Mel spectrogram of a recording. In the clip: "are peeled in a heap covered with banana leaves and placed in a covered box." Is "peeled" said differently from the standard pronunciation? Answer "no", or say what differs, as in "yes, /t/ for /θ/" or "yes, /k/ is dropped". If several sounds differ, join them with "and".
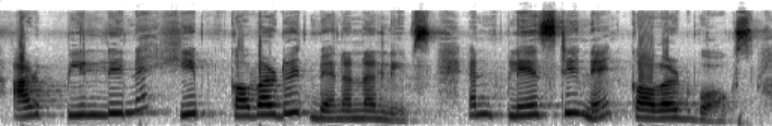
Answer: yes, /d/ is dropped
